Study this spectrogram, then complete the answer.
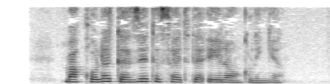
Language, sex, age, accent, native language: Uzbek, female, 18-24, Navoiy, Uzbek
